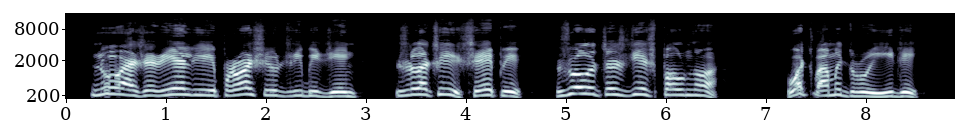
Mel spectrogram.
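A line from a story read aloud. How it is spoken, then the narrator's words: Old man's toothless mumble. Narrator (Russian): прошамкал старик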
